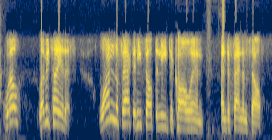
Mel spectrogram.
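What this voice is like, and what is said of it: Out of breath. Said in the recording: “sorry, I'm out of breath. I'm walking my dog.”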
